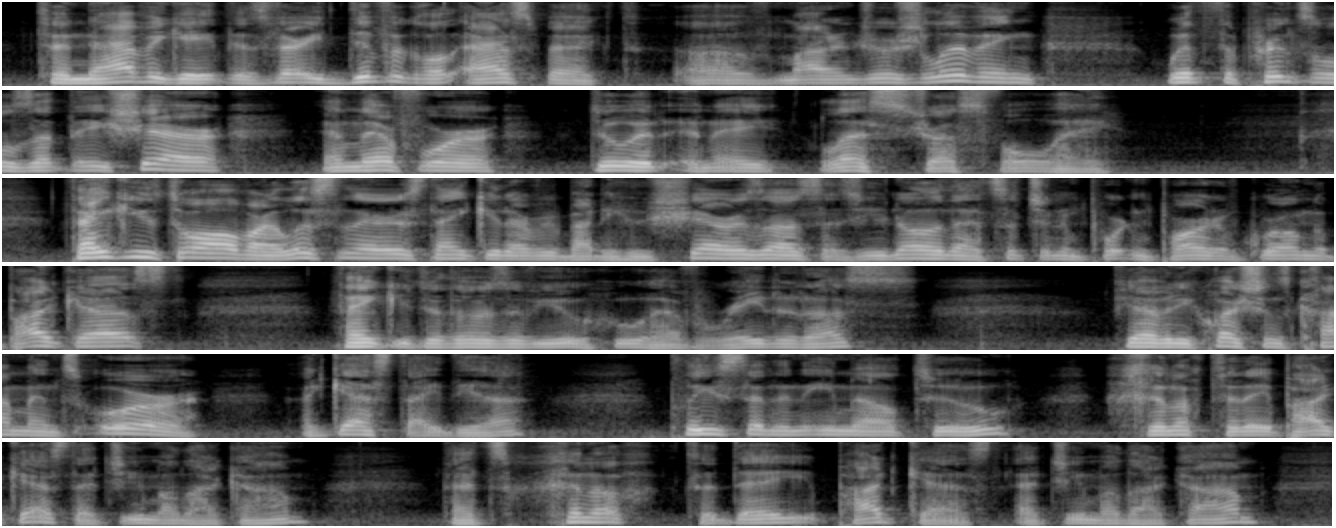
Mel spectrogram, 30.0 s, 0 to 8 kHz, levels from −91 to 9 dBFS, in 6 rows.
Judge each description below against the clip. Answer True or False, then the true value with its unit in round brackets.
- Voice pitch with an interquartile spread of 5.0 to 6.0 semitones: False (4.0 semitones)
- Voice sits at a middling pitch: False (130 Hz)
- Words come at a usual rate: True (165 wpm)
